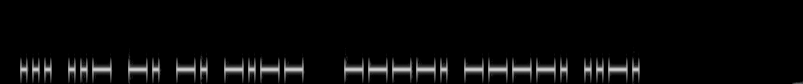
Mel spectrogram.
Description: Morse code, heard as a keyed tone, about 21 wpm, 700 Hz. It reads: SUNNY 99F
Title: Speed-Racing Common QSO Phrases - 20wpm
